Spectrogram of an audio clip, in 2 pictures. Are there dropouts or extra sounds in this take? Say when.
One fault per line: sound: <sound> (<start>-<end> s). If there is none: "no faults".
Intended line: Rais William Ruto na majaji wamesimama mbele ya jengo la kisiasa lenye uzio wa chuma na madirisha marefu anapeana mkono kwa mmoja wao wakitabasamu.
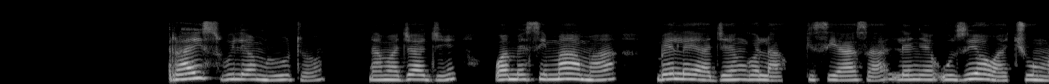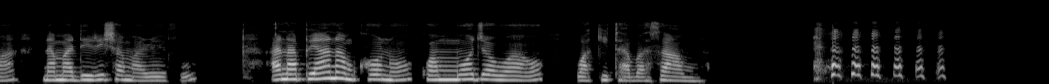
sound: laugh (18.6-20.0 s)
